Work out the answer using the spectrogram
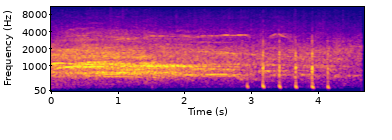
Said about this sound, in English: You knew you had an applause break coming.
